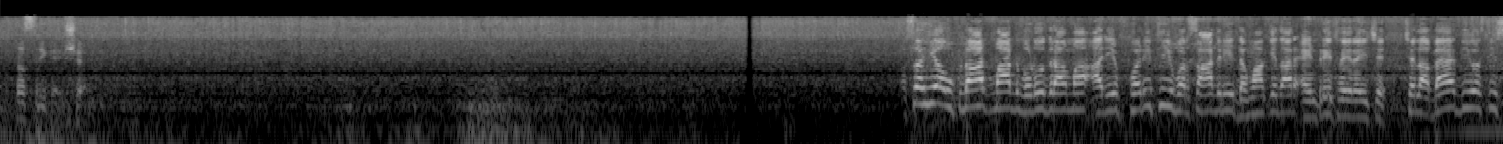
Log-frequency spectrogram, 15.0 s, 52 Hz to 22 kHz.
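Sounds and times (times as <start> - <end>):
rain hissing on a street: 0.0 - 15.0.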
